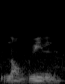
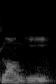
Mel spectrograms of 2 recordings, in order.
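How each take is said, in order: First: The ending is said with an anglicized sound. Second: The ending is said with the French 'euil' sound. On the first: The speaker calls it wrong. "not Longueuil" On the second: The speaker calls it right. "So this is Longueuil, actually"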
